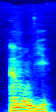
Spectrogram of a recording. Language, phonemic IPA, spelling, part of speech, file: French, /a.mɑ̃.dje/, amandier, noun, Fr-amandier.ogg
- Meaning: almond tree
